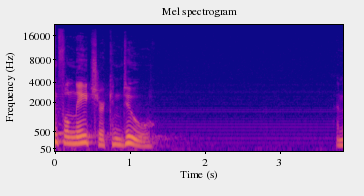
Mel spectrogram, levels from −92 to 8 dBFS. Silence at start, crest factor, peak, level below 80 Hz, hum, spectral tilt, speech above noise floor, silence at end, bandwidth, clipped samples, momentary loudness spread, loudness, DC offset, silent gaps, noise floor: 0 s; 20 dB; -14 dBFS; -66 dBFS; none; -6.5 dB/octave; 37 dB; 0 s; 19.5 kHz; under 0.1%; 18 LU; -29 LUFS; under 0.1%; none; -65 dBFS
